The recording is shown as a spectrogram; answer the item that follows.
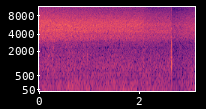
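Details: Cicada sound in a natural setting: a steady, unbroken high-pitched buzzing drone holds level throughout, with a single brief sharp click near the end and faint low rumble beneath.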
